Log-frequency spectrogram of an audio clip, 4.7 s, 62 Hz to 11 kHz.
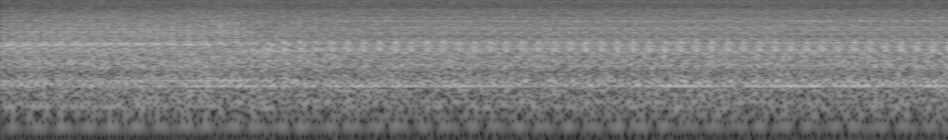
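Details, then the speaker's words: Datsun 510 twin SU carburettors after fixing a leak that poured fuel onto the hot exhaust, started on a jump pack. It settles into a smooth, steady idle with a constant rhythm and no stumbles or misfires. Normal idle. "Sounds good. Sounds very, very good."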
